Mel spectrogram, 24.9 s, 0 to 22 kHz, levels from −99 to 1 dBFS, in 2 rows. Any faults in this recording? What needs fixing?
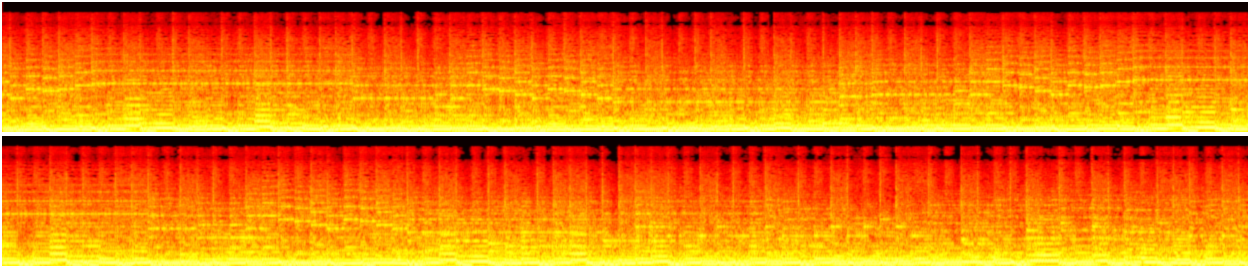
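At 7.66 s and again at 16.46 s the audio jumps forward, losing roughly 20 ms each time with no gap of silence. This is likely a dropped buffer (overrun), where samples were overwritten before the program collected them and the two sides joined directly. The missing stretch and lack of any hush set it apart from a dropout, which leaves silence. Prevent it with larger capture buffers or higher priority for the recording thread.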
